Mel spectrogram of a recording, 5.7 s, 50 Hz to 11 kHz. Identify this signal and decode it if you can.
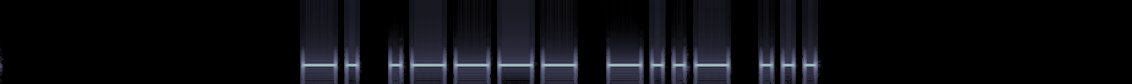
Morse code, heard as a keyed tone, about 22 wpm, 700 Hz. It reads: N1XS
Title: Easy Call Signs Repeated 3x - 22wpm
